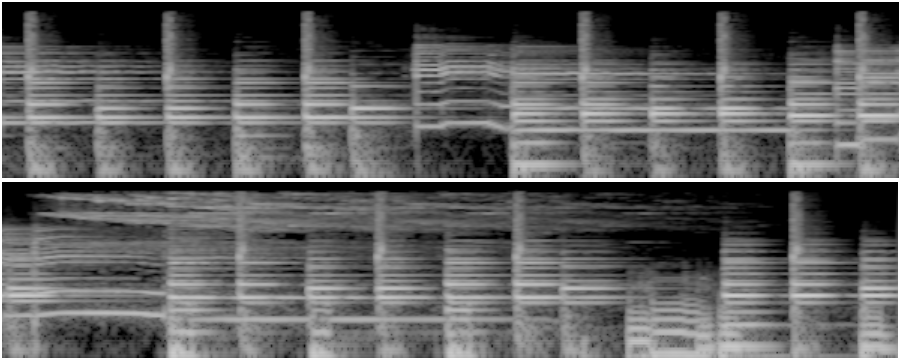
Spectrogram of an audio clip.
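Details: A tinkling, chiming children's tune plays with steady plucked notes and a brief rising sweep, and no animal voice.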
